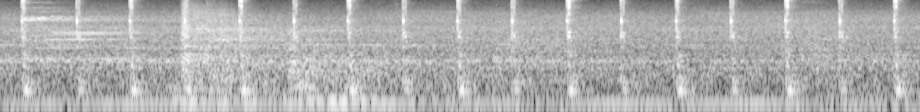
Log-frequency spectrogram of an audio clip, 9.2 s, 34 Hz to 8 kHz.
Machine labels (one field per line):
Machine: valve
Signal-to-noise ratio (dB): 0 dB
